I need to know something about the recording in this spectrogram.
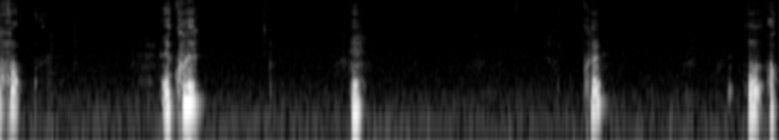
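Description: A middle-aged man speaks in short, puzzled bursts close to a microphone, with pauses between.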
